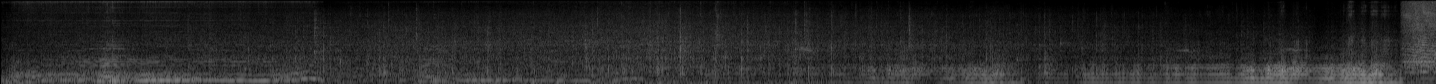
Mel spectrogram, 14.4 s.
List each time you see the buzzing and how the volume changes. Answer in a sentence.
The buzzing can be heard from 0.0 to 14.3 s, getting quieter then louder.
